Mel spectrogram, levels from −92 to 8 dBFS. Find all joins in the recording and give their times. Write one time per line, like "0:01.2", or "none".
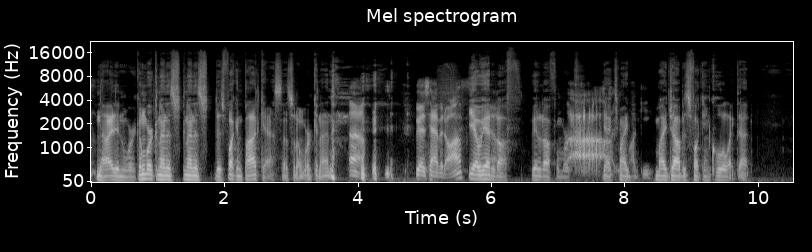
0:01.4
0:04.9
